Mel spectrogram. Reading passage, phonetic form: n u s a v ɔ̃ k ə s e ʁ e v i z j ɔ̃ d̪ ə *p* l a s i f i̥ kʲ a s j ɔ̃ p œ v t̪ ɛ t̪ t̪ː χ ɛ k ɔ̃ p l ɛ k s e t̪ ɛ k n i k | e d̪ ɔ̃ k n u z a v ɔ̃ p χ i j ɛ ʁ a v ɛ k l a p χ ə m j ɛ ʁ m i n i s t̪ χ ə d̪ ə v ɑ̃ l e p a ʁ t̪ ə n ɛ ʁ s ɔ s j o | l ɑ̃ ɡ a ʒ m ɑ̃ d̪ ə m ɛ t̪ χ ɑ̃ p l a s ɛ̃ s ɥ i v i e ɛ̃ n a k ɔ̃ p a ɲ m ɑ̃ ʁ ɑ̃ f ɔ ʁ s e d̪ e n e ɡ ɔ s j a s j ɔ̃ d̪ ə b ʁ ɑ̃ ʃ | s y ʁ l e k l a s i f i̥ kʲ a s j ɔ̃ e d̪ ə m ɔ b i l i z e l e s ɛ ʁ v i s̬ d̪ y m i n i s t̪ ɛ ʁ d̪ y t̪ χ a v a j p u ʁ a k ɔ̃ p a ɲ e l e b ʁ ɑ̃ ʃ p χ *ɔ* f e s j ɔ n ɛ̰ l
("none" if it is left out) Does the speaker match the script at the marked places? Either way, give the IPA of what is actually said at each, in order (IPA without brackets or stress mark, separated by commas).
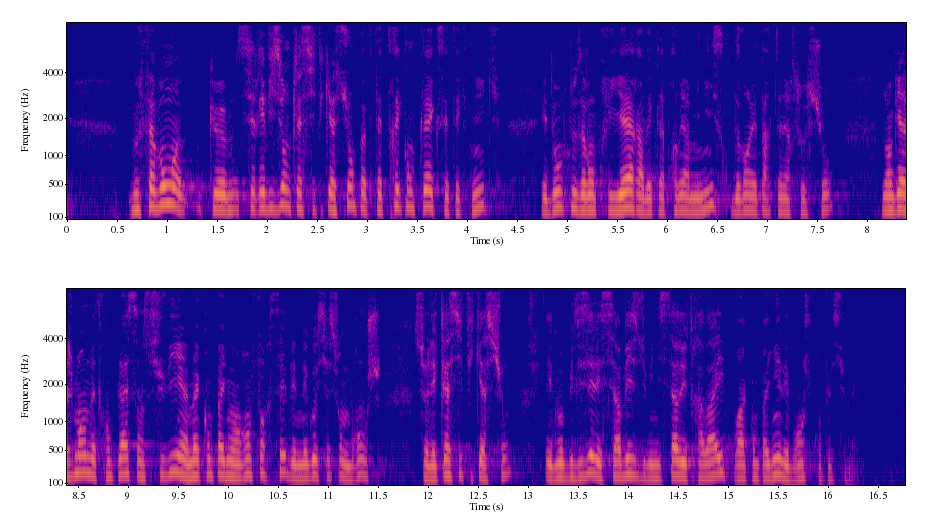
k, ɔ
